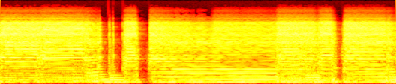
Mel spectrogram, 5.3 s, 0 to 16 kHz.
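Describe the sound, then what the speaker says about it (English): A heavily distorted electric guitar through a Rocktron Gainiac 2 with a nasal, mid-heavy tone plays sustained chords, with a couple of brief stops, loud and close. "So a very nasal mid-focus distortion sound in there."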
